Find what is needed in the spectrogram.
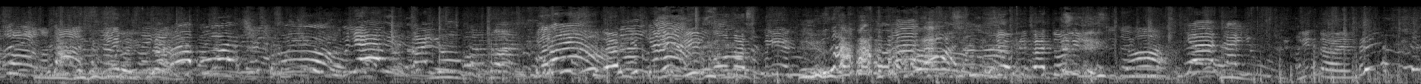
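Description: A group of young children talking and shouting over one another during an outdoor circle game, with high-pitched shrieks about six and nine seconds in.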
